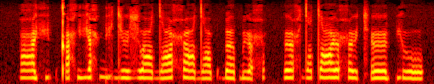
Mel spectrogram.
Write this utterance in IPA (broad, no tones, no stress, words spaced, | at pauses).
ʕɐfʲepkʼɐħvʲeħ bʲødø zoːdˤø ħœːdˤøːpɠɐ ɓʏħ | œːħdɐtˤøː ħøːt͡sʼœː pʲoː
